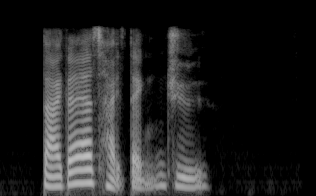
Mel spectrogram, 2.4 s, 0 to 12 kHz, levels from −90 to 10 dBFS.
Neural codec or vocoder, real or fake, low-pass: codec, 16 kHz, 2 kbps, FunCodec, trained on LibriTTS, 25 frames a second; fake; 7.2 kHz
